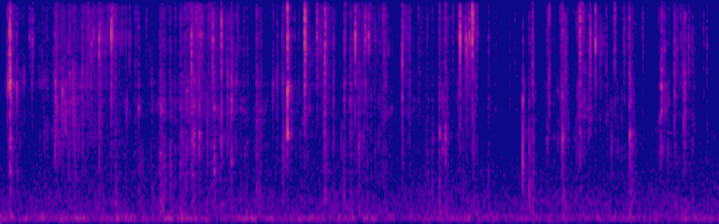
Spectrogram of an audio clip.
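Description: A utility knife blade shaves chunky flakes off a solid green soap bar held in the hand. It makes a dense run of short, crisp, bright scraping and crinkling ticks with almost no low end. The cuts are quiet and dry.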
